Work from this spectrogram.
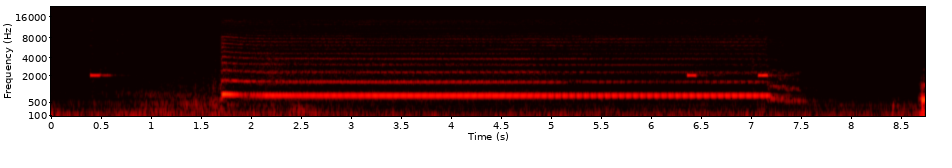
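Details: Samsung microwave running with a loud, steady buzzing hum that stops abruptly; noise from the cooling fan motor with a dry bearing.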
